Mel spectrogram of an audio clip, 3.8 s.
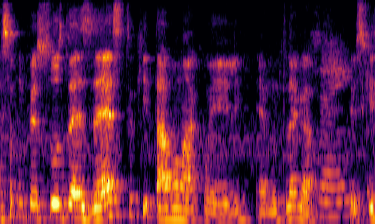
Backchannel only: No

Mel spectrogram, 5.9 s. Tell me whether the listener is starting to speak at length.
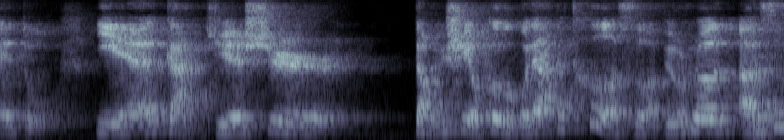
No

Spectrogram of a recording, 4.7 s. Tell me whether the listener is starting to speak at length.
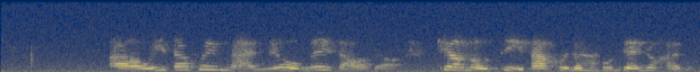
No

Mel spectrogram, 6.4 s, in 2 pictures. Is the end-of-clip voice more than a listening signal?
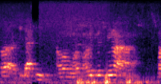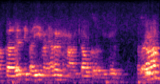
No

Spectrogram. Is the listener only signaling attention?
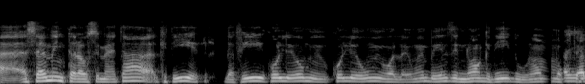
No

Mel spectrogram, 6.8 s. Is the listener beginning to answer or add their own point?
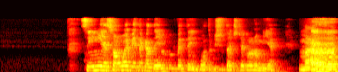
No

